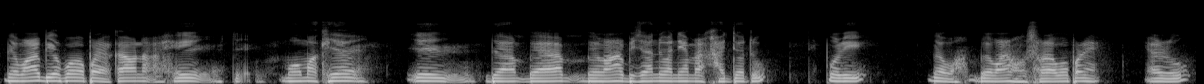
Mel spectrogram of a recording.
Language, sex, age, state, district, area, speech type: Assamese, male, 60+, Assam, Golaghat, rural, spontaneous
